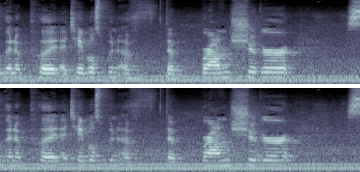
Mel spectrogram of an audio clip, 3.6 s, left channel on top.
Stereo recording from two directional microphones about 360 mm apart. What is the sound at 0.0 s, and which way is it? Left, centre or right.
A woman's voice, centre.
